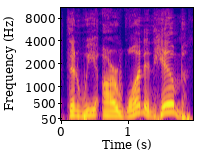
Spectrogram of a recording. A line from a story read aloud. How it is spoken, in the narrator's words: they cried in gladness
